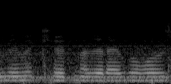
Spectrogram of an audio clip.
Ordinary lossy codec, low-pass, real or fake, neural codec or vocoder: none; 7.2 kHz; real; none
